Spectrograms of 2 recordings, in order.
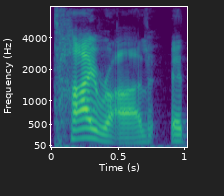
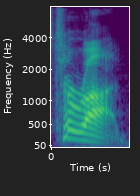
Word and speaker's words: Tyrod: So Pewter saying it's pronounced Tyrod. He says it's Tyrod. So that's what we're gonna go with. We're gonna take it right from the horse's mouth. It's Tyrod.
